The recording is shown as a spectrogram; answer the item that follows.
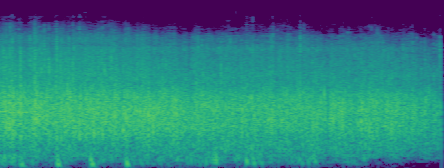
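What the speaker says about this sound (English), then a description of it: "So let's just give them a round of applause." An audience applauds for the projectionists at a film screening, giving a steady, fairly distant burst of clapping with no voices over it.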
